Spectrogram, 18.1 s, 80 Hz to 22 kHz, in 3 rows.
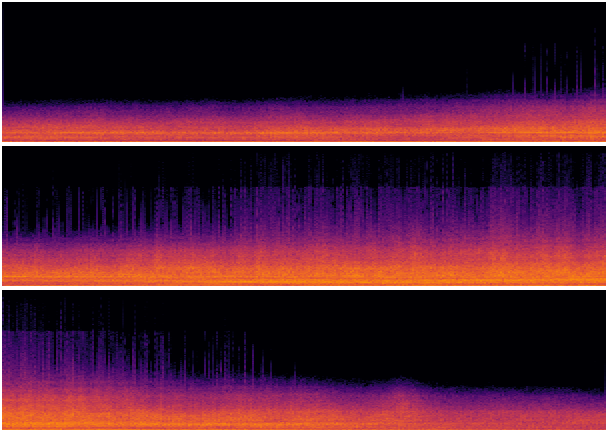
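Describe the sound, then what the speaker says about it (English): A KLM Boeing 787-10 Dreamliner, three years old, takes off from the Polderbaan runway at Amsterdam Schiphol, a loud and continuous jet engine roar with a steady rushing rumble and faint whining tones that swell and then ease slightly. "Obviously a Dreamliner taking off here to Las Vegas."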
